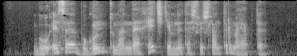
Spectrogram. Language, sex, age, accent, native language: Uzbek, male, 12-17, Toshkent shahri, Uzbek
